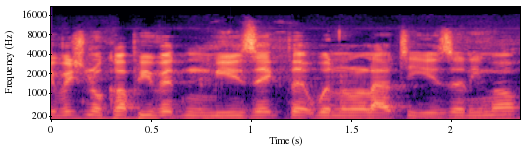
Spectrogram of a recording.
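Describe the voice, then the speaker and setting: There is noticeable background noise behind a man speaking in a British accent. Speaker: role-playing podcast co-host. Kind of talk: live improvised role-play. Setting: stage with live audience. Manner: comic vaudevillian character voice.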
